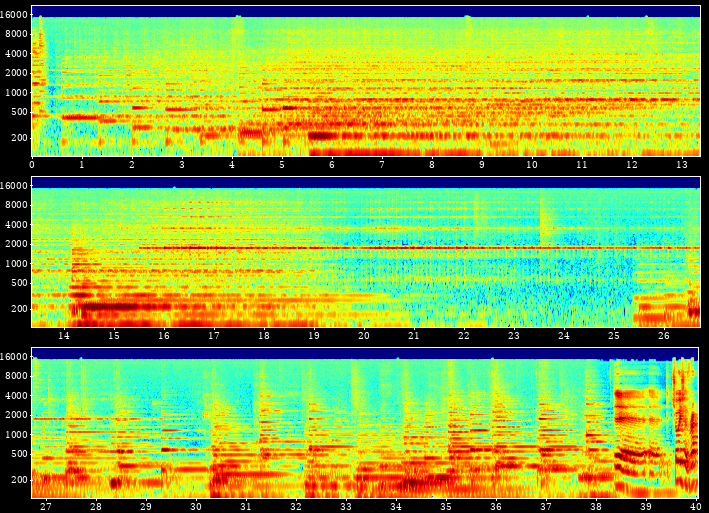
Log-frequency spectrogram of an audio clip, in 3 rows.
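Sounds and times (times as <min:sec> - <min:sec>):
mandolin orchestra playing: 0:00.0 - 0:20.9, 0:25.3 - 0:40.0.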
